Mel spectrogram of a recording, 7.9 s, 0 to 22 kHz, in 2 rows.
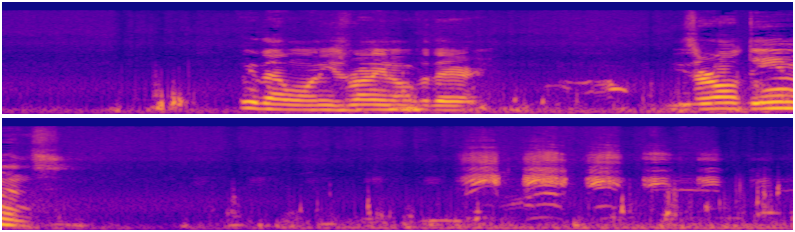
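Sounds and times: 
speech: 0:01.2 - 0:02.5, 0:03.4 - 0:04.3
loud nasal duck calls: 0:01.8 - 0:03.9, 0:04.8 - 0:07.9.

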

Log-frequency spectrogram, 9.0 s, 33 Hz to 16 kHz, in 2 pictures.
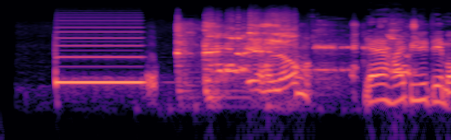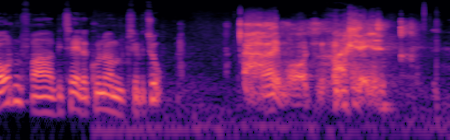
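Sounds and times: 
ringback tone of an outgoing phone call: 0:00.6 - 0:01.6
speech: 0:02.6 - 0:06.2, 0:07.2 - 0:08.5.

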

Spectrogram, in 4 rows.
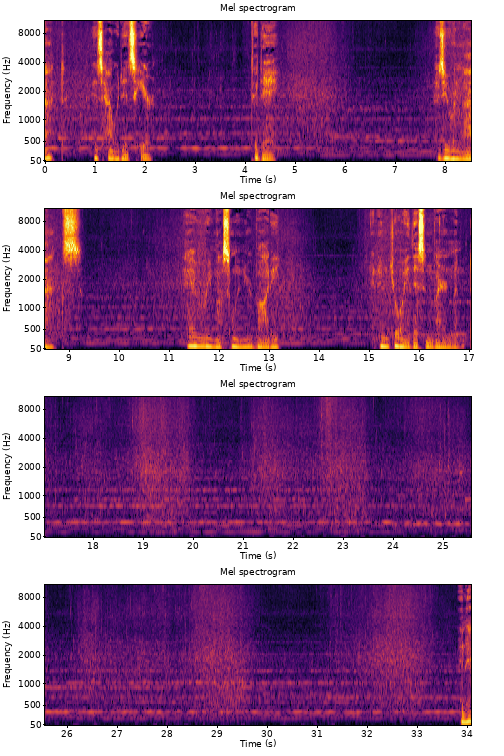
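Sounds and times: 
constant low drone humming: 0:00.0 - 0:34.0
ocean waves washing ashore: 0:00.0 - 0:34.0
speech: 0:01.0 - 0:02.3, 0:04.2 - 0:04.7, 0:07.8 - 0:09.3, 0:11.4 - 0:13.4, 0:15.2 - 0:17.1.

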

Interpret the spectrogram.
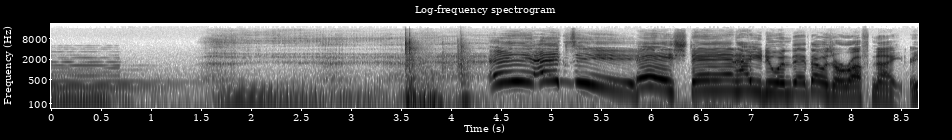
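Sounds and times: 
door opening with sharp clunks: 0:03.5 - 0:04.5
speech: 0:05.0 - 0:08.6.

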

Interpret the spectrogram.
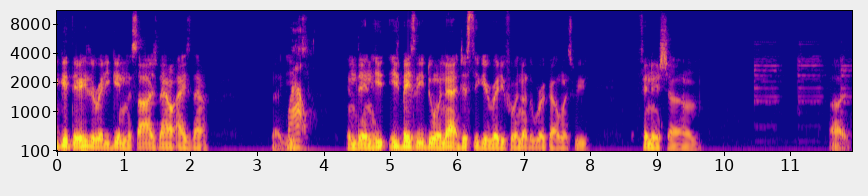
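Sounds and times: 
speech: 0:00.0 - 0:02.4, 0:03.2 - 0:08.1, 0:08.7 - 0:09.7, 0:11.6 - 0:11.9
faint low hum: 0:00.0 - 0:11.9
alarm clock ringing with bright electronic beeping: 0:10.4 - 0:11.9.

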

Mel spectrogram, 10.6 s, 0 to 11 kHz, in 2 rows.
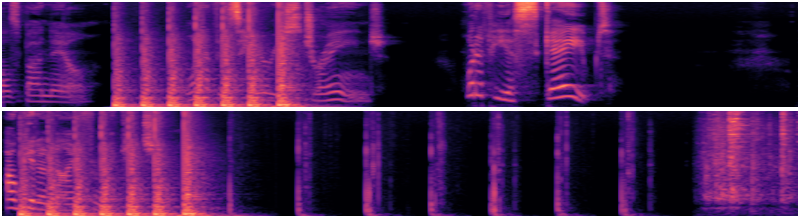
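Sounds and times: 
speech: 0:00.0 - 0:04.1, 0:05.3 - 0:06.5
firm knocks on a door: 0:00.8 - 0:02.1, 0:05.4 - 0:07.0.

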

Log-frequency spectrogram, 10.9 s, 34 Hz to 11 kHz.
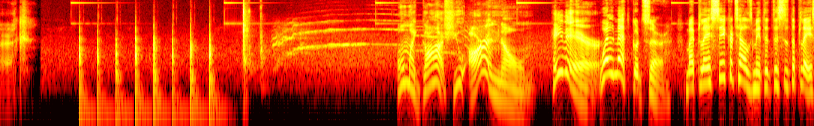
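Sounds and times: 
knocking on a front door: 0:01.0 - 0:03.0
rising whistling tonal sound: 0:03.0 - 0:07.6
speech: 0:05.3 - 0:10.8.

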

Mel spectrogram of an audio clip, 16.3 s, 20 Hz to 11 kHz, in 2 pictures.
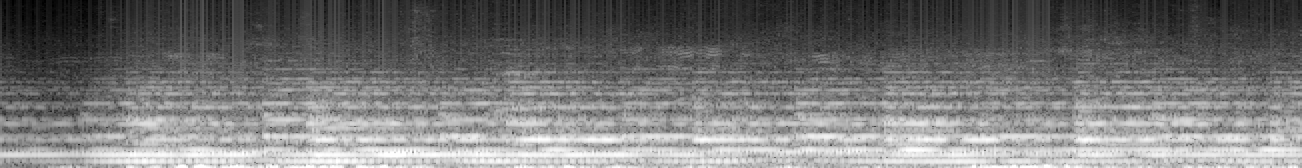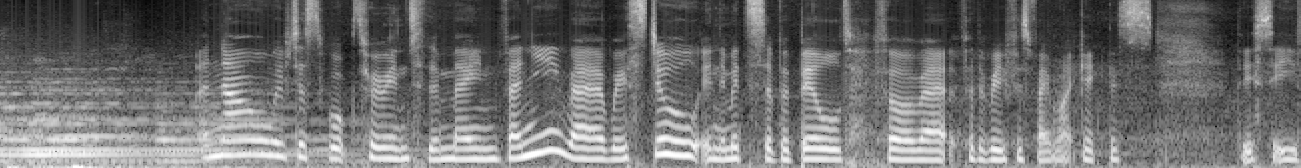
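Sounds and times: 
peal of ten church tower bells ringing: 0:00.0 - 0:11.8
speech: 0:10.0 - 0:16.2.

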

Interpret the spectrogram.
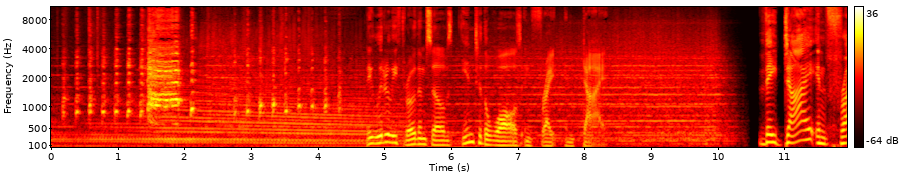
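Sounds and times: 
flock of chickens clucking: 0:00.0 - 0:04.4
speech: 0:04.7 - 0:08.5, 0:10.7 - 0:11.9.

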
